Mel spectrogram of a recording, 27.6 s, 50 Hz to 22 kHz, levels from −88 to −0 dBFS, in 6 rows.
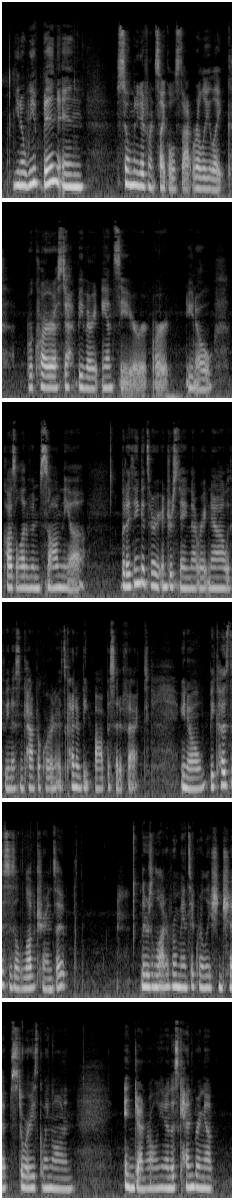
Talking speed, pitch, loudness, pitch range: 155 wpm, 205 Hz, -28 LUFS, 195-220 Hz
